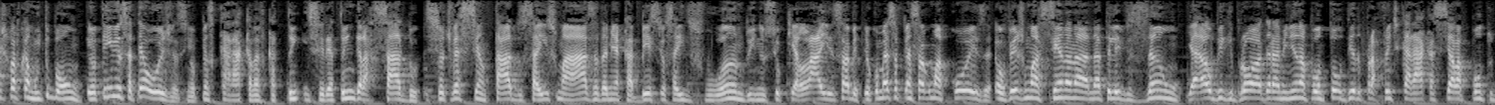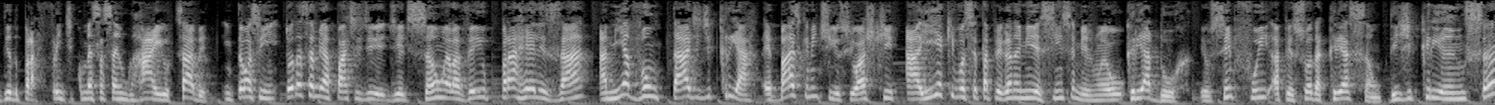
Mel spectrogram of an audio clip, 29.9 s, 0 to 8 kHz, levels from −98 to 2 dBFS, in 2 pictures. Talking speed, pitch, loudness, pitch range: 255 wpm, 190 Hz, -19 LUFS, 165-210 Hz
